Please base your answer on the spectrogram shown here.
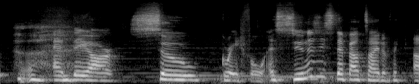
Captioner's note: pained sighing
